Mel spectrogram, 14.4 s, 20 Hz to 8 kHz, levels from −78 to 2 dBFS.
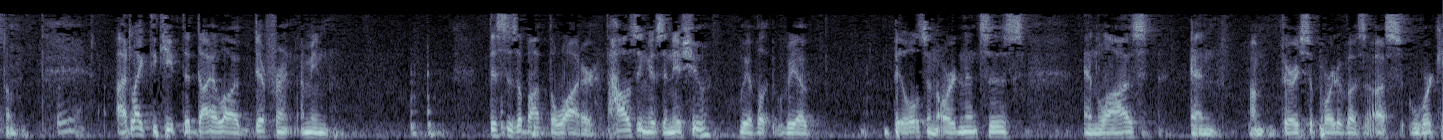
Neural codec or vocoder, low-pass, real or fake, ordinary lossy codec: vocoder, 44.1 kHz, 128 mel bands every 256 samples, BigVGAN v2; 7.2 kHz; fake; MP3, 24 kbps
